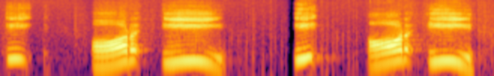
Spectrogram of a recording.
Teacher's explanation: ई या ई जो है इसका उच्चारण कहां से होता है, तो तालु से इसका उच्चारण होता है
